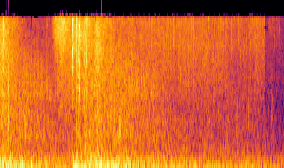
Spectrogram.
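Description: Confringo blasting-spell explosion in Hogwarts Legacy, a loud, rumbling boom that swells and fades into a low, roaring tail.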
